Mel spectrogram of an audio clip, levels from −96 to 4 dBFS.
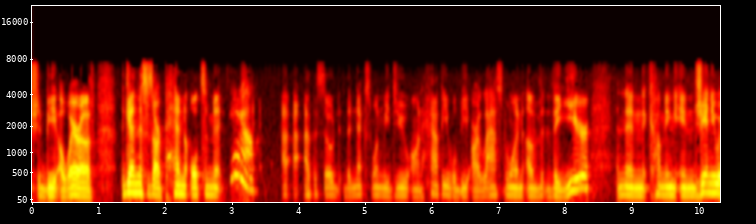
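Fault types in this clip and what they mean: AMR bit errors: Weakly protected bits in the speech frames arrive flipped. Speech turns briefly hoarse and scratchy for about 0.1 s near 2.8 s and 9.53 s.
Automatic gain rising: After the input drops by about 17 dB, the gain control slowly adds about 11 dB from 4.35 s to 10.03 s. Speech and room noise swell together.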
